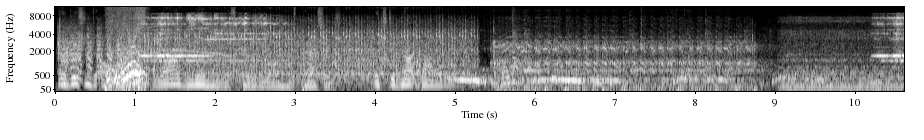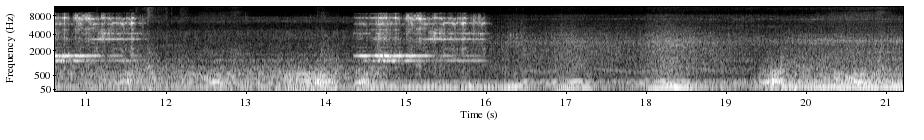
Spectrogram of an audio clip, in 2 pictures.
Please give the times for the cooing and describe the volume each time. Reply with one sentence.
The cooing can be heard from 4.8 to 15.0 s, getting quieter then louder; and briefly from 19.3 to 21.1 s.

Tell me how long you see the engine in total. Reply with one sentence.
You can hear the engine for 21 seconds altogether.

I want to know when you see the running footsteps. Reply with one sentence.
The running footsteps can't be heard in this clip.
